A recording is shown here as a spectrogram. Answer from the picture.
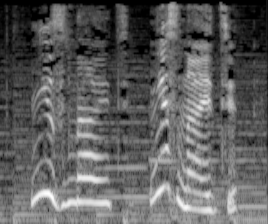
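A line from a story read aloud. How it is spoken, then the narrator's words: Joyful squeal. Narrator (Russian): Она радостно визжит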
